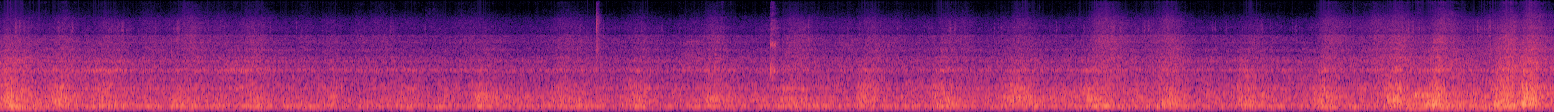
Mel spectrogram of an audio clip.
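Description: An electric train runs at speed over a steel truss bridge, heard from inside the cab.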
